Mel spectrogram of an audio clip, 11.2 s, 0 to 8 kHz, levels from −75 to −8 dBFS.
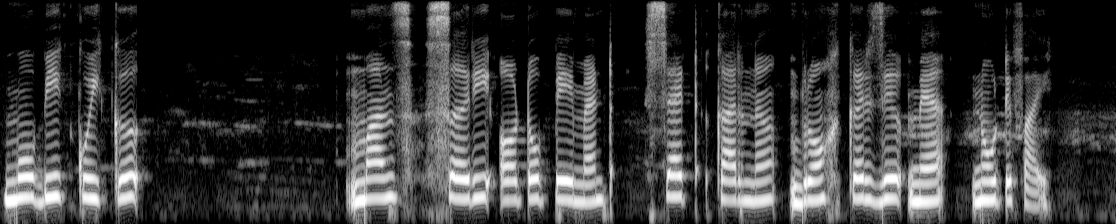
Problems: constant background noise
